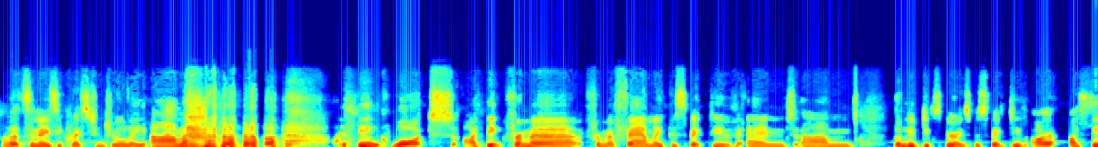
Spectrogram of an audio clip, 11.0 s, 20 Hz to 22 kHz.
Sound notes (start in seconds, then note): 1.9 laughs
